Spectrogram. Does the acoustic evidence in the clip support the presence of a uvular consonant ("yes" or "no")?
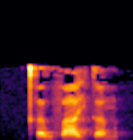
no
